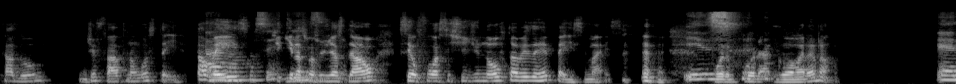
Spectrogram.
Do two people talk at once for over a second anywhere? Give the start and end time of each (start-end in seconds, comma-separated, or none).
2.0-3.3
